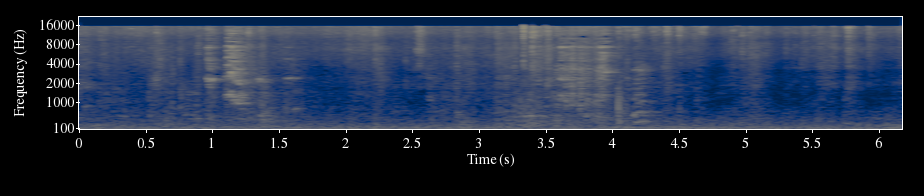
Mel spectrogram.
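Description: Classroom room tone: a steady low hum with a few brief faint noises, one about a second in and another between three and four seconds.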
